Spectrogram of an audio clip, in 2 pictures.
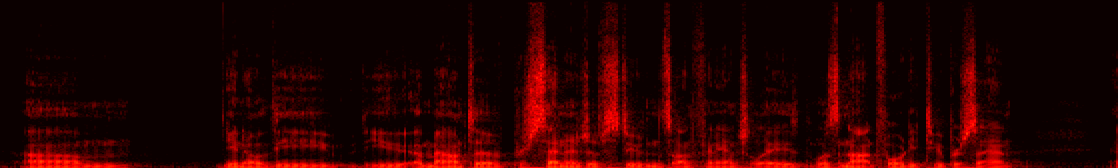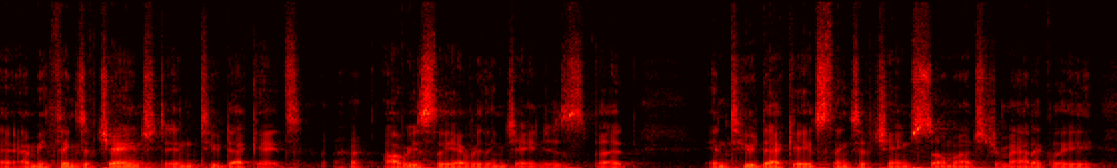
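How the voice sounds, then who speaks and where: A man's fairly low voice, fairly quick, in a monotone, flat delivery. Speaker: high school football coach. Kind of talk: casual interview. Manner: fast.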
